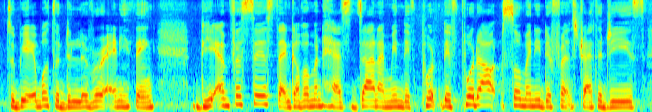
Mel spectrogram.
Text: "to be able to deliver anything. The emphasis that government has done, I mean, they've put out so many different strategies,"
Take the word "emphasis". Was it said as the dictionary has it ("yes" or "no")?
yes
